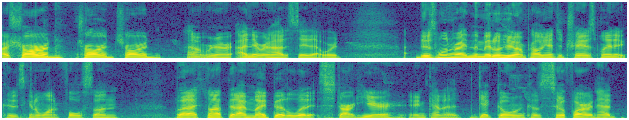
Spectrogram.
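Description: Filming himself outside with a handheld action camera at arm's length, a man in his thirties who vlogs about homesteading shows off his tropical garden in a loose, cheerful way. His mid-range voice comes through dry, and his talk wanders with fillers and corrections of himself.

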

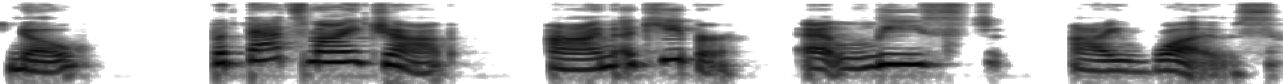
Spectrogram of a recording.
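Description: A woman's voice: big pitch swings, drawn-out words, a bit bright, heavily acted. A woman voicing a timid, guilt-ridden teenage male satyr in an audiobook, stammering and apologetic. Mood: earnest. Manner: apologetic, stammering, high-pitched. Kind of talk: audiobook reading.

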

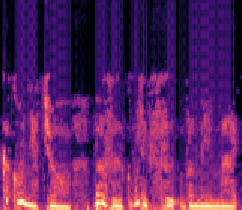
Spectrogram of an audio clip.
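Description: A woman narrating a storybook in an expressive, dramatic manner. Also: mid-range voice, normal speed, slight background noise. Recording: dull lo-fi recording.

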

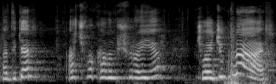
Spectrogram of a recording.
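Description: A woman in her thirties, a mother leading a play game for her children at home, calling out excited, bossy commands. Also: high-pitched, moderate pace, noisy background. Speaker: mother running a family game. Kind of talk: playful family vlog. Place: home, indoors.

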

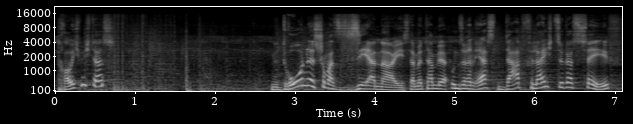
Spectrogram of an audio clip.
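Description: Excitable, high-pitched young man gaming. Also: moderate pace, soft background music. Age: 20s. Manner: excitable, exclaiming and joking while playing. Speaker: gaming YouTuber. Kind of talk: casual gameplay commentary. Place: indoor room at home, on a couch. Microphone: close studio condenser microphone with pop filter.

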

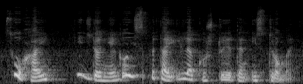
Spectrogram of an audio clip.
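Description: A woman voicing a spoiled, haughty young princess in a storybook reading, with petulant, shrill exclamations. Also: very animated, fairly quick, vocal fry, dark tone. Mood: pleased.

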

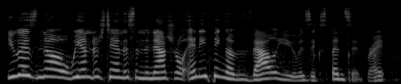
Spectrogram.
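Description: A woman's voice: high-pitched, quick pace. A woman from the Midwest preaching a humorous sermon, telling stories and acting out the voices in them. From American Midwest. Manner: animated, comedic, acts out quoted voices. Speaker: guest preacher. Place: church hall. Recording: reverberant church hall.

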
